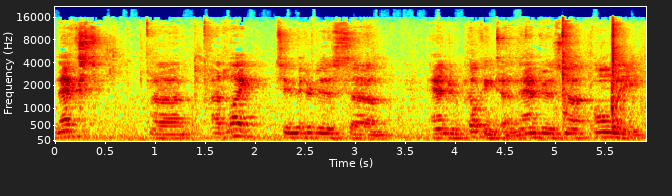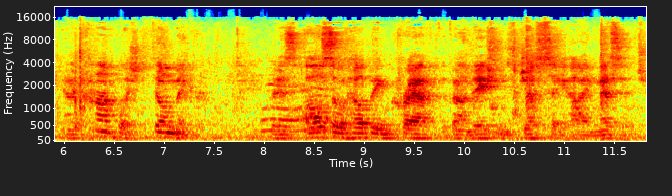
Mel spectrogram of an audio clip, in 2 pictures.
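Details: Adult male speaker; Normal speech.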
